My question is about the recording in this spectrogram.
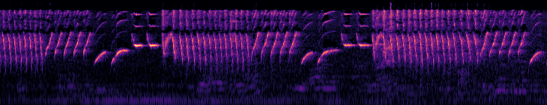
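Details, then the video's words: Singing canary in a training recording: long rapid rolls of high, buzzy trills alternate with short bursts of downward-slurred whistles, the phrases repeating across the whole stretch with a faint low hum underneath. "Super Active Canary Singing Makes Your Canary Sound"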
